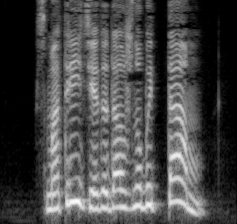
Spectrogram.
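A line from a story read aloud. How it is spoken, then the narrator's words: Shout. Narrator (Russian): крикнул Чандос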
